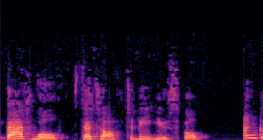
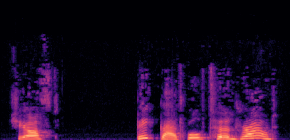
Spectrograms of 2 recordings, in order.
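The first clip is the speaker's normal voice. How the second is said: ordinary delivery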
